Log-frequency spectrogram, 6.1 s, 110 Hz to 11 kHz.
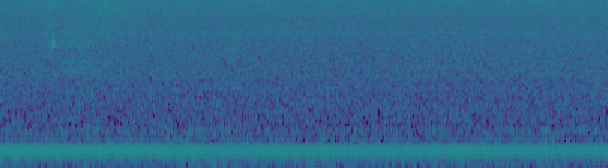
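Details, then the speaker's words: Sprague capacitor analyzer humming loudly during a leakage test on a 450 V-rated, 61-year-old Mallory electrolytic capacitor from a 1960 Fender Tweed Bassman; the cap leaks almost completely, power factor near 30. "you can hear it's humming a lot more on this one now see it's leaking almost completely"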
